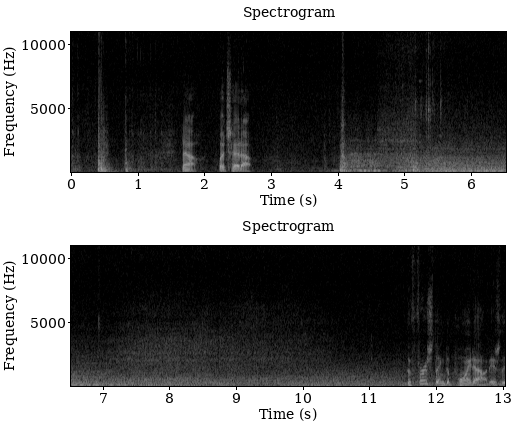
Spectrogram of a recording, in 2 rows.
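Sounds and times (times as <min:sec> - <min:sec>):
pickup truck engine running: 0:04.2 - 0:11.6.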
